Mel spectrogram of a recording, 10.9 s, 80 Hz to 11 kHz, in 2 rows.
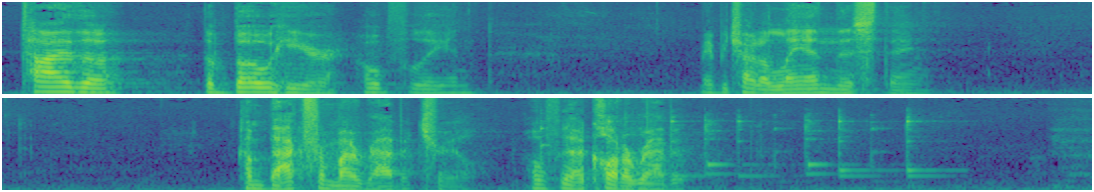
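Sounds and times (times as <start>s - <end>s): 
low hum: 0.0s - 10.8s
speech: 0.1s - 2.5s, 3.5s - 4.7s, 6.6s - 9.1s
phone ringtone: 8.8s - 10.3s.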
